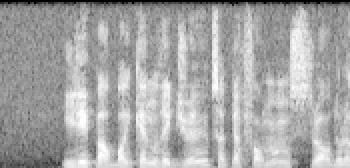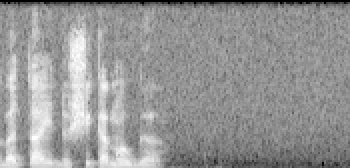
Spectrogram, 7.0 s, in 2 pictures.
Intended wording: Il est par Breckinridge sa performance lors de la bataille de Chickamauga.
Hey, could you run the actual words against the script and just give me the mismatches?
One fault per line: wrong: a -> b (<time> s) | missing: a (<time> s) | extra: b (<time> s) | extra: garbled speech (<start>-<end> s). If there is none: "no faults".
no faults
